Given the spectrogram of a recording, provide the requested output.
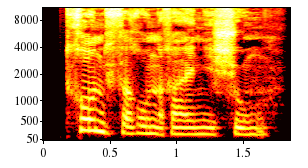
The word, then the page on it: d' Grùndverùnreinichùng: Bas Rhin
